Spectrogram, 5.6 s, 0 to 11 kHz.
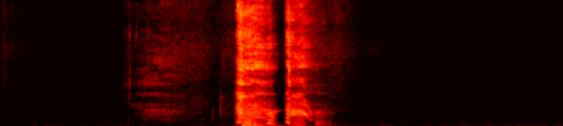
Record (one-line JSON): {"cough_length": "5.6 s", "cough_amplitude": 16434, "cough_signal_mean_std_ratio": 0.27, "survey_phase": "beta (2021-08-13 to 2022-03-07)", "age": "45-64", "gender": "Female", "wearing_mask": "No", "symptom_cough_any": true, "symptom_runny_or_blocked_nose": true, "symptom_sore_throat": true, "symptom_fatigue": true, "symptom_fever_high_temperature": true, "symptom_onset": "3 days", "smoker_status": "Never smoked", "respiratory_condition_asthma": true, "respiratory_condition_other": false, "recruitment_source": "Test and Trace", "submission_delay": "2 days", "covid_test_result": "Positive", "covid_test_method": "RT-qPCR", "covid_ct_value": 21.5, "covid_ct_gene": "ORF1ab gene"}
